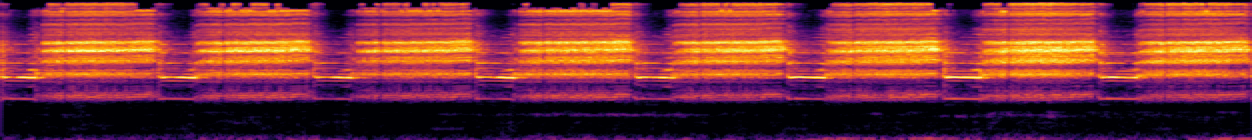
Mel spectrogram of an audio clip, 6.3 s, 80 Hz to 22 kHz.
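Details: A cicada (tonggeret) calls in the late afternoon in a remote rural place, its piercing metallic buzz swelling and briefly cutting out in an even rhythm about every 0.8 seconds, with soft low background noise.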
